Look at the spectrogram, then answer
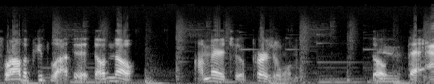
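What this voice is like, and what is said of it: Usual voice. Nothing is said of it.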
